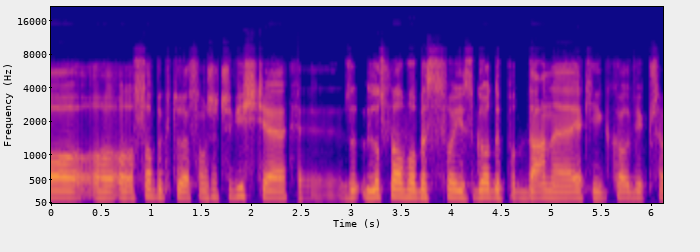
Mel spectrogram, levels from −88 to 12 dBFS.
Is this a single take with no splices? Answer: yes; 0 cuts

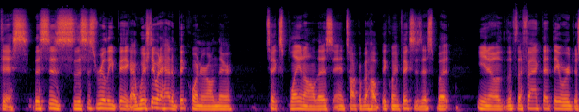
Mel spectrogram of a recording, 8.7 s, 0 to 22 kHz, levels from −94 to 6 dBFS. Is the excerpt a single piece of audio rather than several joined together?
yes; 0 cuts

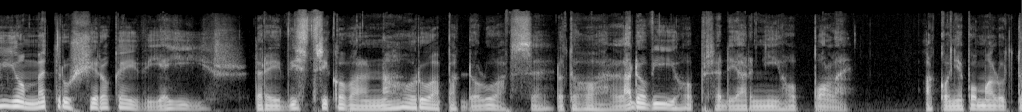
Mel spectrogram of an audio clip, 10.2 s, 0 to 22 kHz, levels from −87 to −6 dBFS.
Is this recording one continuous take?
no; 3 cuts; at 2.5 s, 4.6 s, 5.1 s

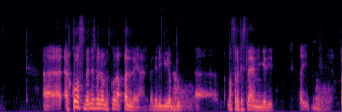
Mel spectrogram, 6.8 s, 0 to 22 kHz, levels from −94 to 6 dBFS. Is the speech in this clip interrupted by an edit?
no; 0 cuts

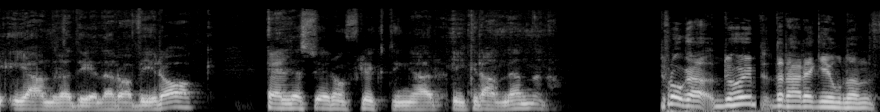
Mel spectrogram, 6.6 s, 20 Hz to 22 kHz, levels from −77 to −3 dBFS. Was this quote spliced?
yes; 3 cuts; at 3.3 s, 5.0 s, 5.7 s

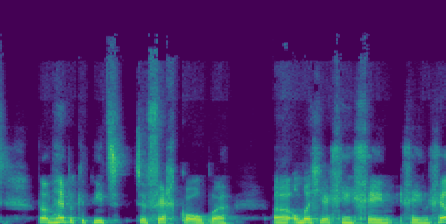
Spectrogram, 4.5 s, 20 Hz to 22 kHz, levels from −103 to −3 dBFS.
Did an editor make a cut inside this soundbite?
no; 0 cuts

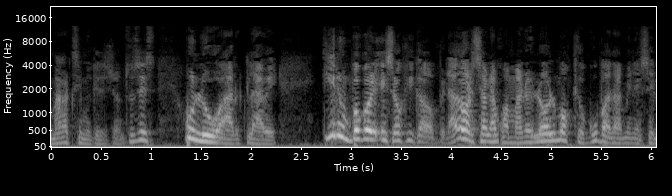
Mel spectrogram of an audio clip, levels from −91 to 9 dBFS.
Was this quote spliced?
yes; 3 cuts; at 1.3 s, 3.4 s, 4.5 s

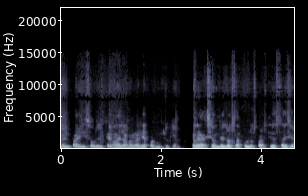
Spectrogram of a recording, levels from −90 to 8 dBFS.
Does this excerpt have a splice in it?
yes; 3 cuts; at 1.3 s, 2.7 s, 3.5 s

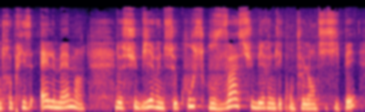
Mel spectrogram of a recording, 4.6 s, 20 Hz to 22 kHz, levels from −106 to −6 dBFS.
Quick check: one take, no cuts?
no; 2 cuts; at 1.4 s, 3.5 s

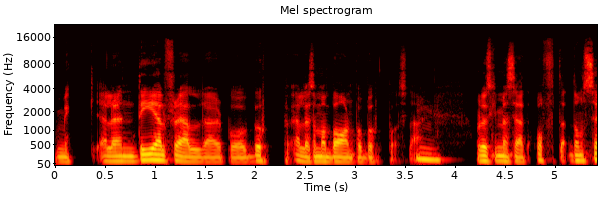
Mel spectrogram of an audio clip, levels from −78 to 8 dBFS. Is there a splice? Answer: no; 0 cuts

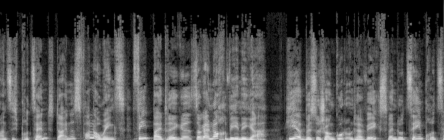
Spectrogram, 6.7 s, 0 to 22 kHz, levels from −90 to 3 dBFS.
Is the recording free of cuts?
yes; 0 cuts

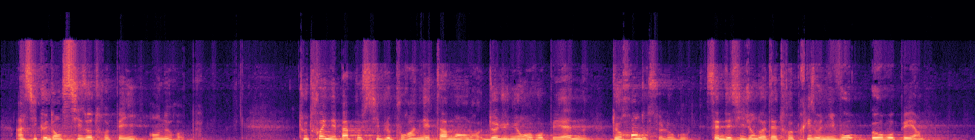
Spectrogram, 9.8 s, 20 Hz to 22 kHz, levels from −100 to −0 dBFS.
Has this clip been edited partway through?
yes; 2 cuts; at 6.5 s, 7.0 s

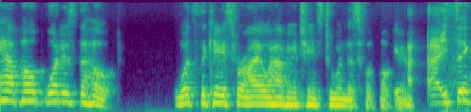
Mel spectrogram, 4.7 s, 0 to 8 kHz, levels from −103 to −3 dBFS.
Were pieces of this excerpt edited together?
no; 0 cuts

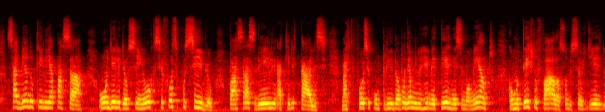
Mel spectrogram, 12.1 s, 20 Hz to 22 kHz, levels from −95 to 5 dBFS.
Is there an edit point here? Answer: yes; 3 cuts; at 2.4 s, 5.1 s, 8.0 s

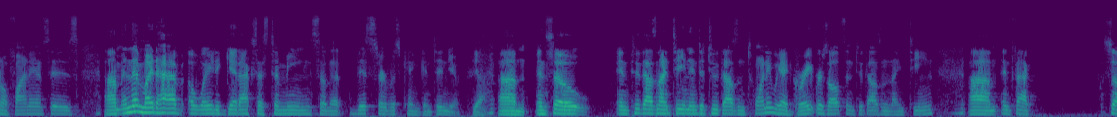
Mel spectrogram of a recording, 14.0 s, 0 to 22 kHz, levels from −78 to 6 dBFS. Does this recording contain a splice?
no; 0 cuts

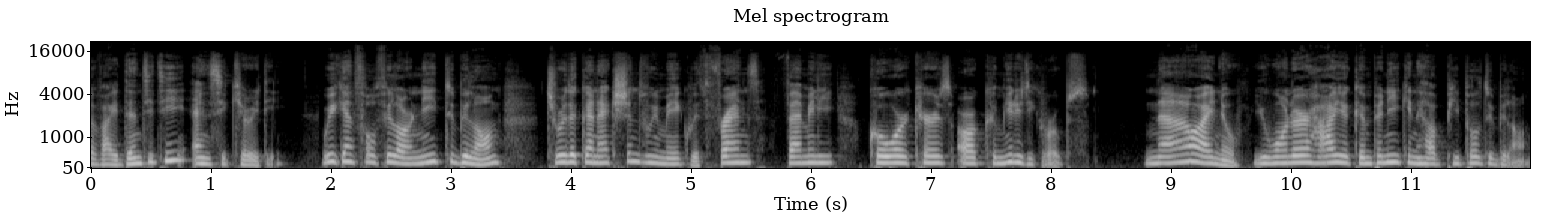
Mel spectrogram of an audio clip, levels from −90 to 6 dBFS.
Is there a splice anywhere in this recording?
no; 0 cuts

